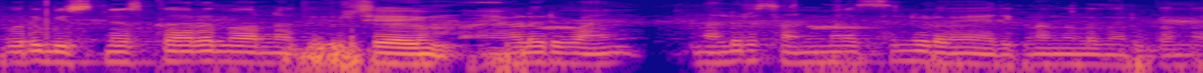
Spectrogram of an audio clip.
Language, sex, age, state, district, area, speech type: Malayalam, male, 18-30, Kerala, Malappuram, rural, spontaneous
